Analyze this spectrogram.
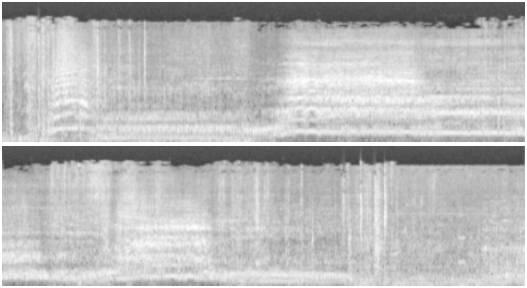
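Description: African elephants trumpeting and roaring in long, loud, brassy calls, one lasting about four seconds starting some four seconds in and another about ten seconds in: agitated elephants chasing wild dogs.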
